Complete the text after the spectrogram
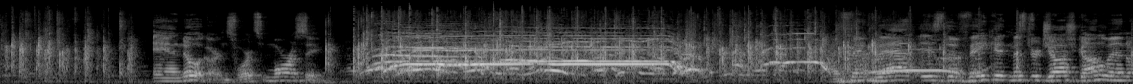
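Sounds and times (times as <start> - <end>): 
audience applause: 0.0 - 1.4, 3.5 - 10.0
speech: 1.5 - 4.0, 8.4 - 11.3.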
